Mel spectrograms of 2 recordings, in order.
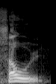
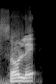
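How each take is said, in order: First: The name is pronounced with English sounds. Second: The name is pronounced with Spanish sounds.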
